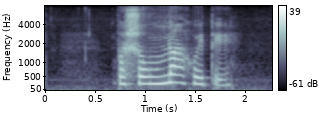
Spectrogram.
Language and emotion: Russian, angry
